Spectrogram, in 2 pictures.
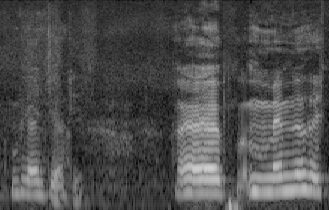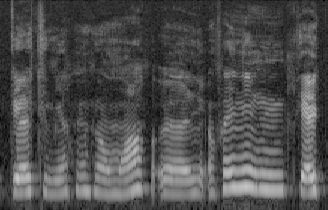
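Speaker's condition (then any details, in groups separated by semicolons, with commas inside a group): Cerebral palsy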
